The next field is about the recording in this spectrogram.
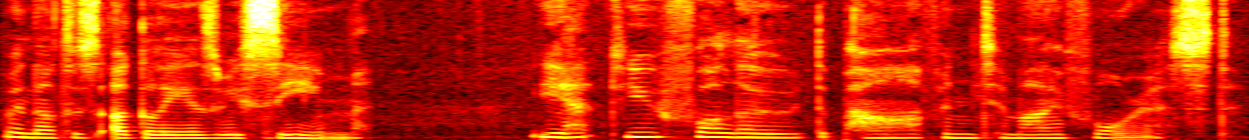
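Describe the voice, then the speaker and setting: A woman voicing a sadistic, possessive forest witch in an ASMR roleplay, with an English accent, half-whispering and teasing in drawn-out phrases. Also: medium pitch, steady tone, dark tone, husky. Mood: sly, gloating.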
